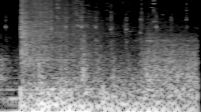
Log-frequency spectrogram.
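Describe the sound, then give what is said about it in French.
A deafening explosion that shatters windows, shakes walls and brings down a ceiling bursts in suddenly after a brief quiet moment, followed by a heavy, rumbling low-frequency roar that sustains loudly to the end, with no voices. “le silence est rompu par une déflagration assourdissante.”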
